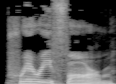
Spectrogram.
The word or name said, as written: prairie farm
